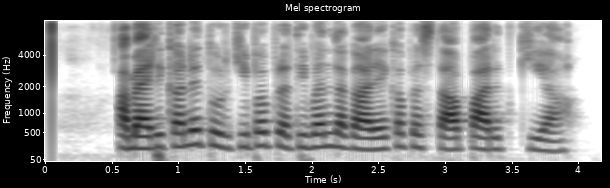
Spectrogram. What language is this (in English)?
Hindi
